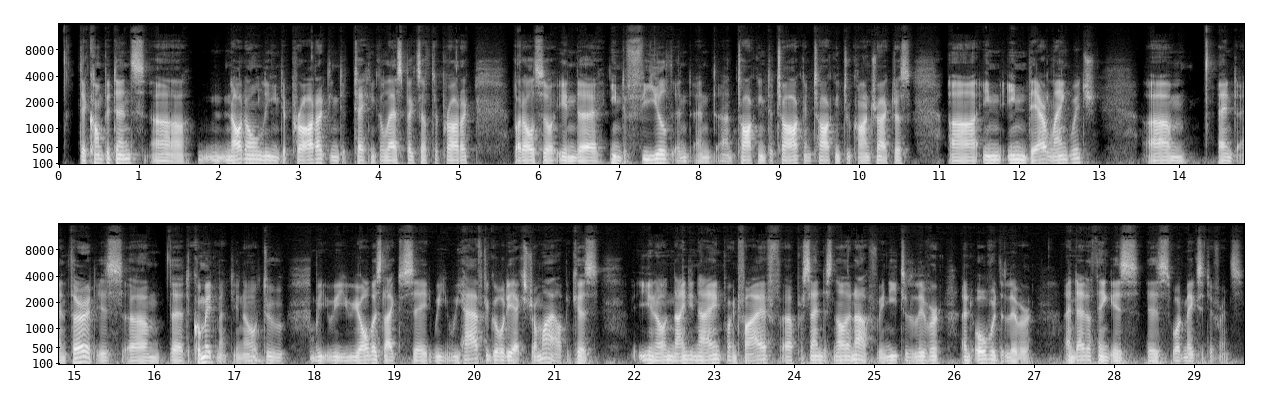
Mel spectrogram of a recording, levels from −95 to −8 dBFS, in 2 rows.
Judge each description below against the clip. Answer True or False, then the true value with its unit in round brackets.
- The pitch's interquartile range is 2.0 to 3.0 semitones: True (2.5 semitones)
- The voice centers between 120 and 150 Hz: False (90 Hz)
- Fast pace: False (185 wpm)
